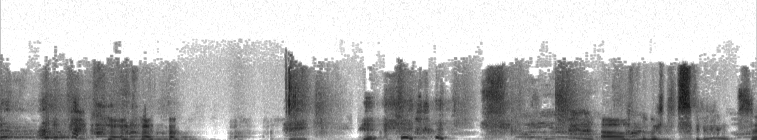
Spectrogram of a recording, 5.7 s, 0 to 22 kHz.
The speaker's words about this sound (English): And then, of course, there's always the barking dogs that come in and help with the process. 1 minute, I'm putting him away.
